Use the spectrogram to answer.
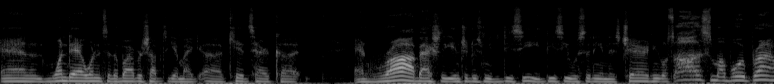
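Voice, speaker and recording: Through audible room echo, a man speaks at a very fast pace in a fairly high voice with ordinary pitch variation. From California, east San Jose (Mexican-born). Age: 30s. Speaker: photographer. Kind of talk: casual chat.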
